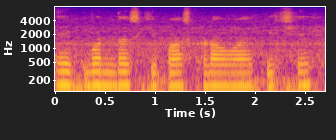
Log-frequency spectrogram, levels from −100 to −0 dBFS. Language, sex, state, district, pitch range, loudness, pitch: Hindi, male, Uttar Pradesh, Shamli, 145-155 Hz, -19 LUFS, 145 Hz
